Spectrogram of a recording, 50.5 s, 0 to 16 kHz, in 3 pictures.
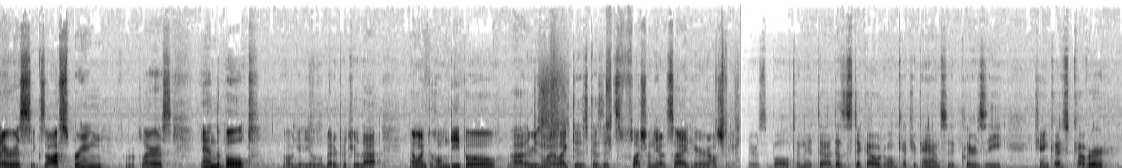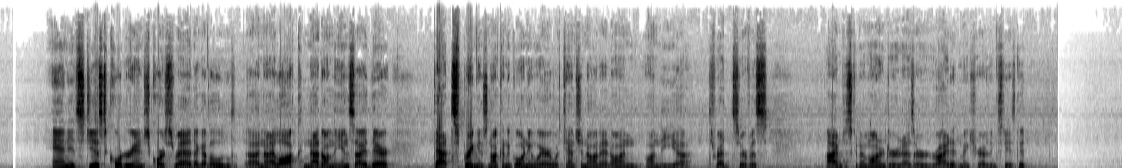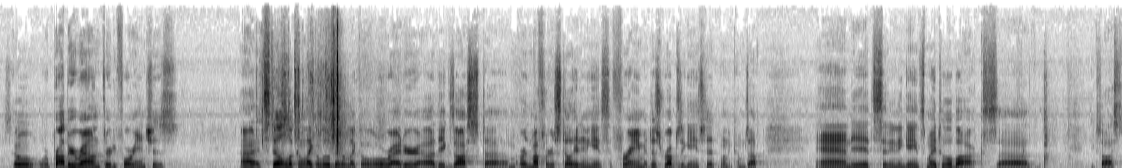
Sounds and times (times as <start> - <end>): Speech: 0.0 - 16.7, 17.6 - 28.4, 29.2 - 32.3, 33.8 - 36.4, 37.2 - 45.1, 45.9 - 49.4, 50.0 - 50.4.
